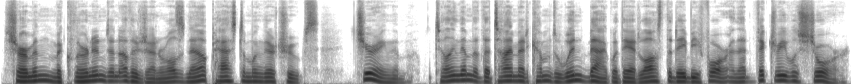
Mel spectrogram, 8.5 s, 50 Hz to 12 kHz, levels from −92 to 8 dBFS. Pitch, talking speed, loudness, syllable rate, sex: 130 Hz, 240 wpm, -18 LUFS, 6.3 syllables/s, male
